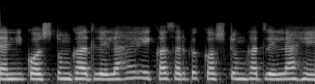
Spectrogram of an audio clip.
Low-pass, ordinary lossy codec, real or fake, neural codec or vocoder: 7.2 kHz; none; fake; codec, 16 kHz, about 1 kbps, DyCAST, with the encoder's durations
